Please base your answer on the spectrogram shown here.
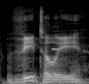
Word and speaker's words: Vitaliy: Poor Juicy cannot pronounce Vitaliy's name. That's how you say it. Vitaliy, if I'm not mistaken.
